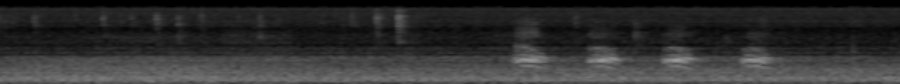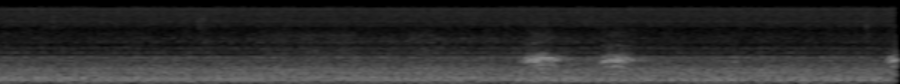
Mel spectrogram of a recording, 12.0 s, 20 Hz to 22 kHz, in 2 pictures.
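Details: Wild carrion crow calling on an August 14 morning near 10:00, with three crows at a utility pole in the heat. A burst of four harsh caws, a pause, two more, then a final caw, all over a constant low hum.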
